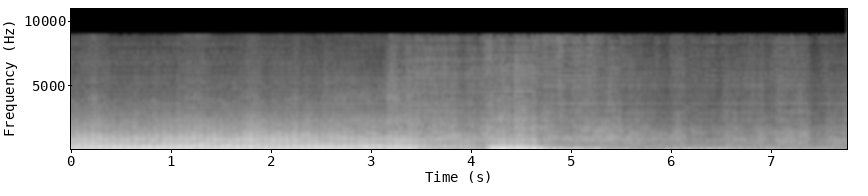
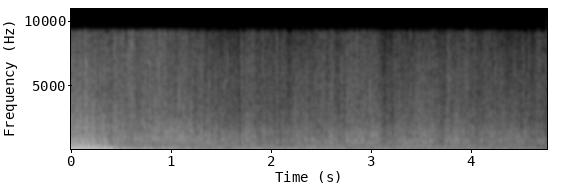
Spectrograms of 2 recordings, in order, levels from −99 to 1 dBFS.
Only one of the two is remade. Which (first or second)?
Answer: first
